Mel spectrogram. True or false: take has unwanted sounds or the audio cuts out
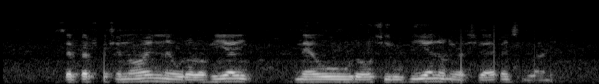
true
